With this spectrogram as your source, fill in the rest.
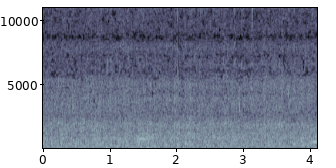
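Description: A flowing stream rushes steadily and close by, a continuous broadband wash of water that never lets up.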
